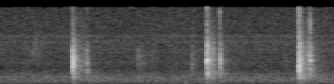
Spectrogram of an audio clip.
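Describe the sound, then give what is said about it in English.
Keystrokes on a computer keyboard as a transaction code is entered, heard as a few short, sharp clicking clusters spaced apart, with one cluster holding a quick double tap, over a faint steady background. “what I want you to do is type in a transaction on the top left hand corner, which is ZMUD. Just type it out, explain where it is a bit later. Type that in for ZMUD.”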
